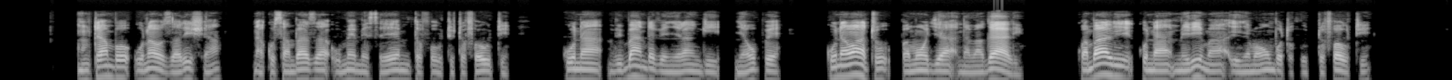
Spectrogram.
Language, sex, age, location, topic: Swahili, male, 25-35, Dar es Salaam, government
